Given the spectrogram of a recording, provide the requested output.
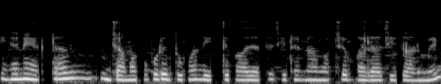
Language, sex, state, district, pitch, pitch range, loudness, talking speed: Bengali, female, West Bengal, Purulia, 220 Hz, 205-240 Hz, -16 LUFS, 190 wpm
